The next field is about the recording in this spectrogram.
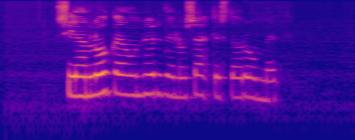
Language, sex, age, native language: Icelandic, female, 11, Icelandic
